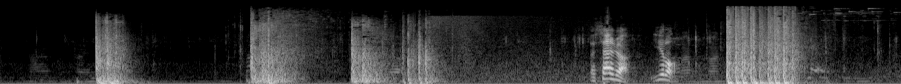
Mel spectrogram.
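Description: Gunshots ring out sharply.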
